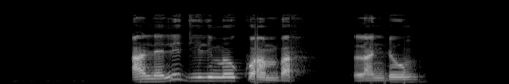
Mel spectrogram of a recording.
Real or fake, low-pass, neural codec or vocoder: real; 10.8 kHz; none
